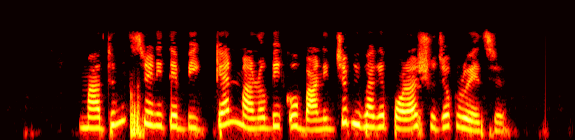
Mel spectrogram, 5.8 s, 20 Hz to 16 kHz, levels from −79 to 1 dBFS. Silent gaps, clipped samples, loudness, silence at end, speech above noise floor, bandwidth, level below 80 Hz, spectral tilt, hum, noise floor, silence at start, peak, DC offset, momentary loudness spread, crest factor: none; under 0.1%; -16 LUFS; 0.65 s; 47 dB; 7.8 kHz; -56 dBFS; -4.5 dB/octave; none; -63 dBFS; 0.8 s; -2 dBFS; under 0.1%; 8 LU; 16 dB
